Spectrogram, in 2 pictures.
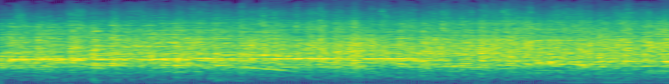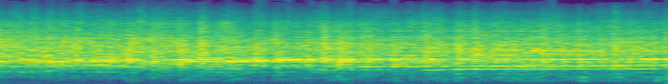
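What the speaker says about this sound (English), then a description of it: "Now the Cabrini crowd is up and loud." Basketball crowd at a college conference championship game cheering and roaring loudly, a dense continuous wall of noise with a whistle-like tone running through it.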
